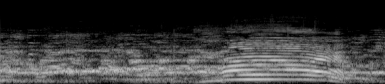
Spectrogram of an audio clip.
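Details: Cow at the weekly Sunday Jarua cattle market near Hajipur, about 18 km from Patna, Bihar, on a day of heavy rain. One long, loud moo rises and falls, with crowd chatter and music in the background.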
